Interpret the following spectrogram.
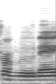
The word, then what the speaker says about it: Ramune: That's melon Ramune, and I'm pretty sure it's Ramune, and it's based off Ramune soda.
